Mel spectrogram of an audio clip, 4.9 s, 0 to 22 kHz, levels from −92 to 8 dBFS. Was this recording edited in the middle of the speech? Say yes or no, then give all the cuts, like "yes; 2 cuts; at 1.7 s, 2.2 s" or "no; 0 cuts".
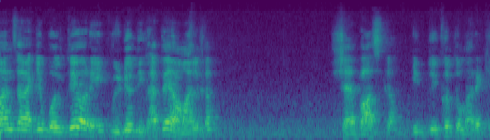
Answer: no; 0 cuts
